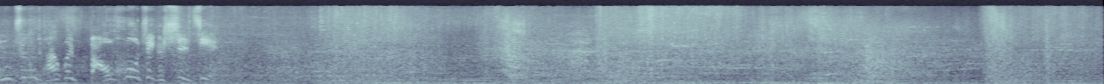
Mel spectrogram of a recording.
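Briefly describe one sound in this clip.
Magic spells burst and whoosh with crackling energy.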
